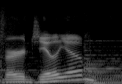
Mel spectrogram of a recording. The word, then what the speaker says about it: Virgilio: bill Miguel I do how do you say his name virgin it-it-it Virgil urgent I'm just gonna call him virgin Virgilio Virgilio okay it is Virgilio akka confirmed furry weed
